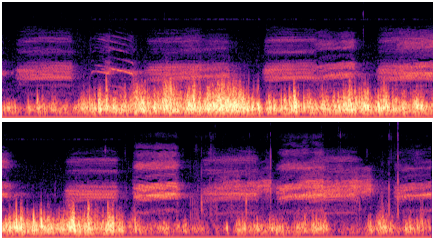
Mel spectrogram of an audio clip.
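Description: At least six nutcrackers call loudly in alarm on a windy day while another digs for seeds at a cache, a continuous overlapping string of harsh, rasping caws repeated in quick bursts, with a low rumble of wind underneath.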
